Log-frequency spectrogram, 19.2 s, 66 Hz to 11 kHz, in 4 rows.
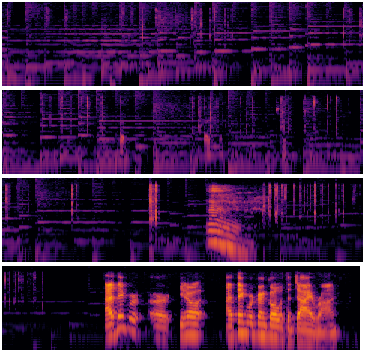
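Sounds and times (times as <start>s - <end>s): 
typing on a computer keyboard: 5.7s - 6.2s, 7.4s - 9.8s, 13.1s - 15.0s
person vocalizing: 12.3s - 13.2s
speech: 12.4s - 12.8s, 15.8s - 19.0s.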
